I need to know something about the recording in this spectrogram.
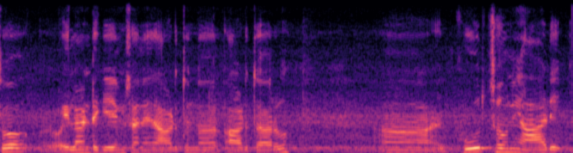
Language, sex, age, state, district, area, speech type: Telugu, male, 18-30, Telangana, Khammam, rural, spontaneous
